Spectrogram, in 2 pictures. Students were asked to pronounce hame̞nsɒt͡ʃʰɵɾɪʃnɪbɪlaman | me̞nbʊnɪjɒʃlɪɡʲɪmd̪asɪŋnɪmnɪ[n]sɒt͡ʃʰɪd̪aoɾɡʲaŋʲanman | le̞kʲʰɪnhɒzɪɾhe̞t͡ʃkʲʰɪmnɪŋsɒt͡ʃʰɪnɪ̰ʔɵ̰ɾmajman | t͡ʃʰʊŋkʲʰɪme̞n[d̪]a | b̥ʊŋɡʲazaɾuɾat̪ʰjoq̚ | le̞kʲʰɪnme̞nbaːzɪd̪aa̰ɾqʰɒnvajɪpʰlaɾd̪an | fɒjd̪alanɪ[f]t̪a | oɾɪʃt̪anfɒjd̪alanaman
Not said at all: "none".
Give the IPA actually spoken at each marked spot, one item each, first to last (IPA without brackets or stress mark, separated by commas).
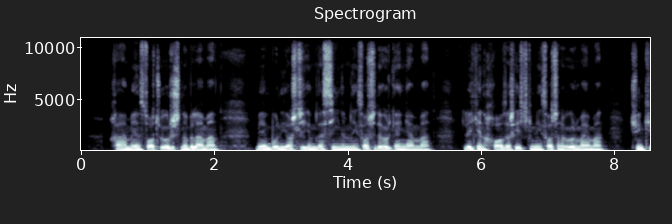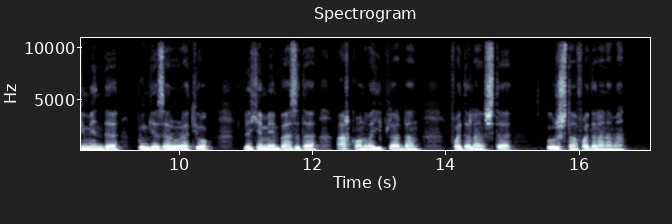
ŋ, d̪, ʃ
